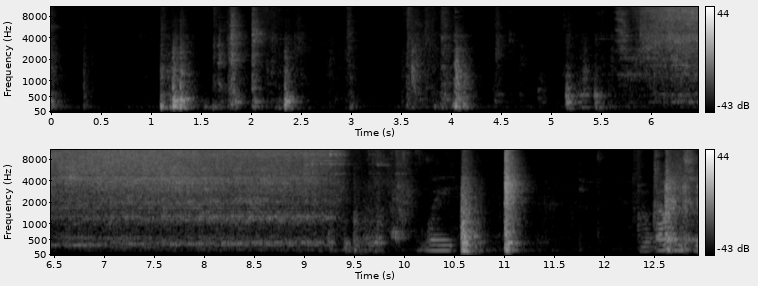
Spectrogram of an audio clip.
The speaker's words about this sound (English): And I'm going to put the kettle on for some tea.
